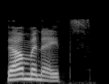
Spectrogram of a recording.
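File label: "dominates", British English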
